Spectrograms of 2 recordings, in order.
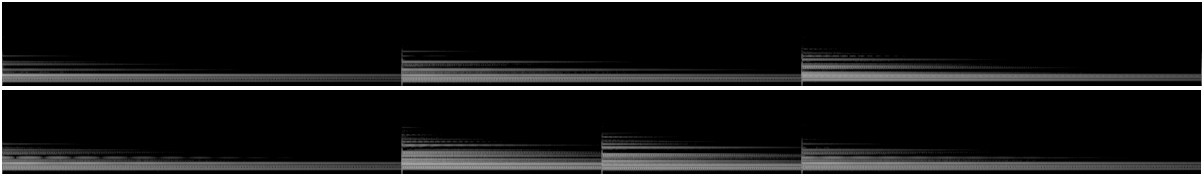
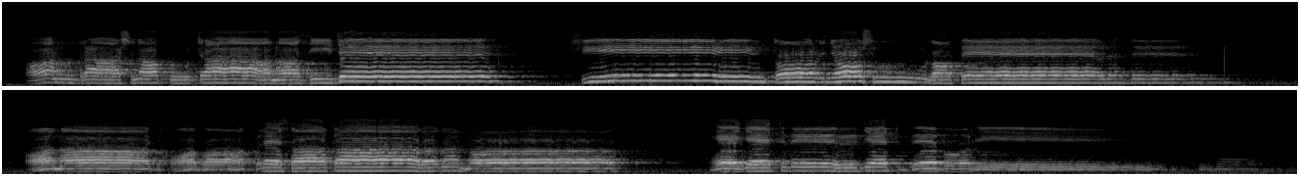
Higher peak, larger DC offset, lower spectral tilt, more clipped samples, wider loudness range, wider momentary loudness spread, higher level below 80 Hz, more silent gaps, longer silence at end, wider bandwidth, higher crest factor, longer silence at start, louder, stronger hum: about the same, -14 dBFS vs -16 dBFS; neither; about the same, -6 dB/octave vs -7 dB/octave; neither; first, 9 LU vs 6 LU; first, 20 LU vs 13 LU; second, -82 dBFS vs -64 dBFS; neither; second, 0 s vs 0.45 s; second, 3.9 kHz vs 6.6 kHz; about the same, 18 dB vs 16 dB; second, 0 s vs 0.25 s; about the same, -33 LUFS vs -31 LUFS; neither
